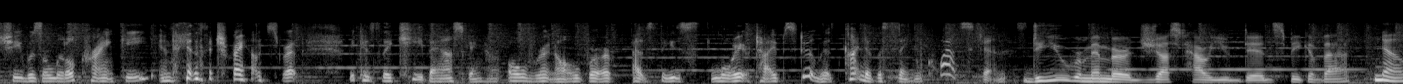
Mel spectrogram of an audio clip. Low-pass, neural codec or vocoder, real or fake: 7.2 kHz; none; real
